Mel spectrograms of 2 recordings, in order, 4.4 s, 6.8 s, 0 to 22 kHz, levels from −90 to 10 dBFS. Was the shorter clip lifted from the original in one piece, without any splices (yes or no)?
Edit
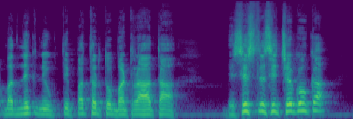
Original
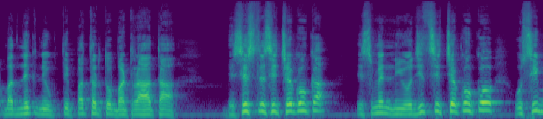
yes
